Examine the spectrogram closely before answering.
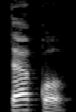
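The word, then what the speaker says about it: تقويم: After this, the word is taqweem. Taqweem. So qaf has a kalkala and waw is pronounced with a round shaped mouth or rounded shaped lips. So it's pronounced softly, okay?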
